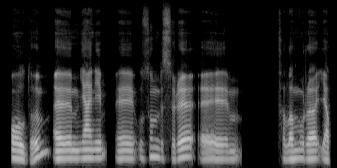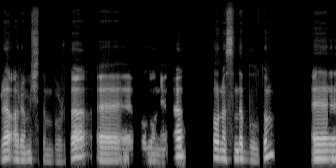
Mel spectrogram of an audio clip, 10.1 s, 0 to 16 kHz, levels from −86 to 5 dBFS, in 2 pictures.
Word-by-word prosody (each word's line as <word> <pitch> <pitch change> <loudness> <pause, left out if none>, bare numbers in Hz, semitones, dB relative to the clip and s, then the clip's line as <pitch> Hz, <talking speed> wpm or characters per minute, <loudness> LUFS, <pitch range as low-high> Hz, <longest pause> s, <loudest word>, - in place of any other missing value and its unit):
Oldu. 135 - +3 0.2
Emm, 140 +1 +4
yani, 145 0 +2
eee, 135 0 0
uzun 165 +4 -5
bir 145 - -10
süre, 145 +6 +3
emm, 130 - 0 0.6
salamura 135 +1 +2
yaprağı 135 +2 0
aramıştım 120 -4 -6
burada, 95 -2 0
eee, 110 -1 +2 0.3
Polonya'da, 110 - -2 0.4
sonrasında 135 -3 0
buldum. 150 - -4 0.6
Eee, 130 +1 +5
135 Hz, 100 wpm, -25 LUFS, 115-140 Hz, 0.6 s, Eee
